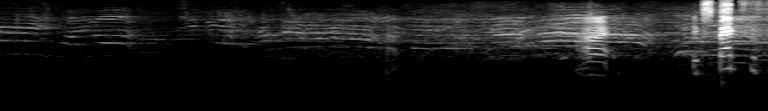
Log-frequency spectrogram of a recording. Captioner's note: audience noise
